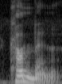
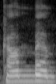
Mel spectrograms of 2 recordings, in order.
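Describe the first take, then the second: First: The pitch is high on the first mora, then drops. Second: The pitch stays flat across the word. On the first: The speaker calls it right. "but Kanban" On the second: The speaker calls it wrong. "it's not Kanban"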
